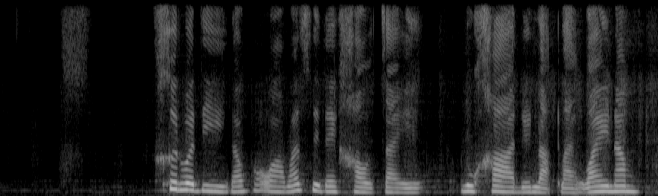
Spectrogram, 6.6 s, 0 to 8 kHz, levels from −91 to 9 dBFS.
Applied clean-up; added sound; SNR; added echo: neural separator model SepFormer DNS4.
